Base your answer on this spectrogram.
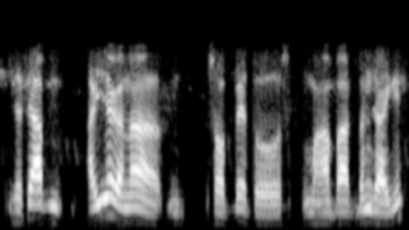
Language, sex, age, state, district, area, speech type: Urdu, male, 18-30, Bihar, Araria, rural, conversation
